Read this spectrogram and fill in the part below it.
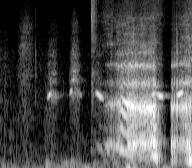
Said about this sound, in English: You're the one responsible for all that racket? That was not racket. That was A-tier whistling.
